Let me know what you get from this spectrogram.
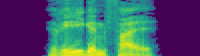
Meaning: rainfall
- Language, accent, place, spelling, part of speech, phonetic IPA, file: German, Germany, Berlin, Regenfall, noun, [ˈʁeːɡn̩ˌfal], De-Regenfall.ogg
